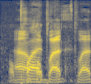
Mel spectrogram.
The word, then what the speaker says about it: Plaid: is to be better than the model s played plaid as as as elon says he's definitely saying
